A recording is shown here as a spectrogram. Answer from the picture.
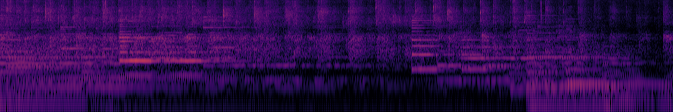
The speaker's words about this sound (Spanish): Vamos a levantar otro aplauso de exaltación al nombre del Señor.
